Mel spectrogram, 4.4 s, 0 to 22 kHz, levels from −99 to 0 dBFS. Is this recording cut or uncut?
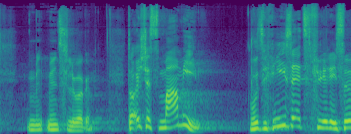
uncut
